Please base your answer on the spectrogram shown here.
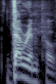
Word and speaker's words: Dalrymple: Dalrymple, the L is silent.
